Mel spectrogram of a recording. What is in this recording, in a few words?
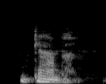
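"gab", British English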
